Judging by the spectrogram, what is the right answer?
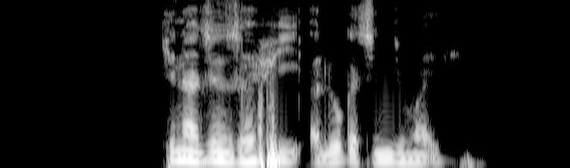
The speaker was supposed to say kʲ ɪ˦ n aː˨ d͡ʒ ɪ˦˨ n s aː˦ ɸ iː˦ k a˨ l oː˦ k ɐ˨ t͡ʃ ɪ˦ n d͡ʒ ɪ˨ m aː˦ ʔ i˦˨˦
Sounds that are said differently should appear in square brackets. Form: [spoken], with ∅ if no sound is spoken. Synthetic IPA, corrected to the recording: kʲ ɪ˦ n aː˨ d͡ʒ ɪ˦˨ n [z] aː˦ ɸ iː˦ [ʔ] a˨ l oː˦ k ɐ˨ t͡ʃ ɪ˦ n d͡ʒ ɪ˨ m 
